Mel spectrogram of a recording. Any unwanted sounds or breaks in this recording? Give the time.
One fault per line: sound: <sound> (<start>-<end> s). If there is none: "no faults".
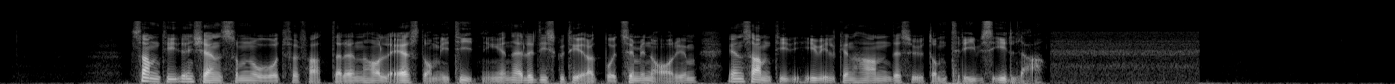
no faults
